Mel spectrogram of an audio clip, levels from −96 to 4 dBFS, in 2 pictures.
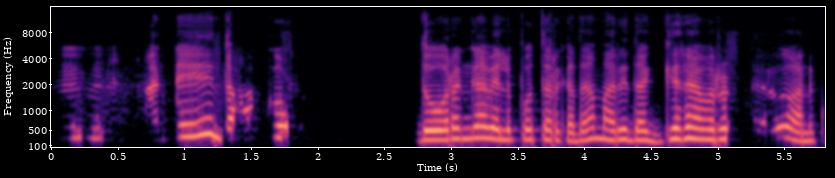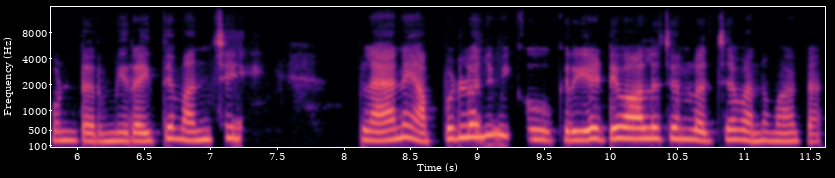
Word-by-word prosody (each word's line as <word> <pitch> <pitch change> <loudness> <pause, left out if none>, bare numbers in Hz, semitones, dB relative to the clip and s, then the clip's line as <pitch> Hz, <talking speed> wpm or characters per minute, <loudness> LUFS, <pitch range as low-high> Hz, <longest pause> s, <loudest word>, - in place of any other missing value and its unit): హ్మ్. 295 -2 -14 0.4
అంటే 260 +6 -5 0.3
దాక్కో 265 +3 -3 1.1
దూరంగా 270 +4 +4
వెళ్ళిపోతారు 255 -1 -1
కదా! 225 +3 -2
మరి 255 +1 +1
దగ్గరేవరుంటారు 260 +2 0
అనుకుంటారు. 215 -1 -5
మీరైతే 215 +4 -1
మంచి 250 +5 -1 1.0
ప్లానే 245 +6 +2
అప్పడులోనే 300 - +1
మీకు 260 -7 -7 0.2
క్రియేటివ్ 260 +4 +3
ఆలోచనలోచ్చేవన్నమాట. 240 -5 -1
255 Hz, 85 wpm, -24 LUFS, 230-275 Hz, 1.1 s, దూరంగా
